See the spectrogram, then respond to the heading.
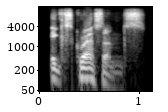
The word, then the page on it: excrescence: British English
